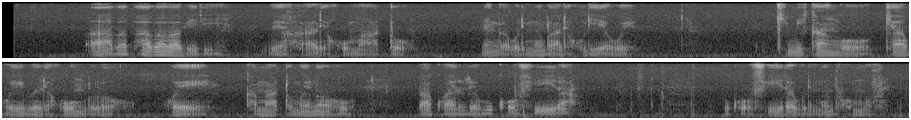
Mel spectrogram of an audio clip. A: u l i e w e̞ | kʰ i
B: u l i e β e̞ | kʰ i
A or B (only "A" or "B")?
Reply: A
